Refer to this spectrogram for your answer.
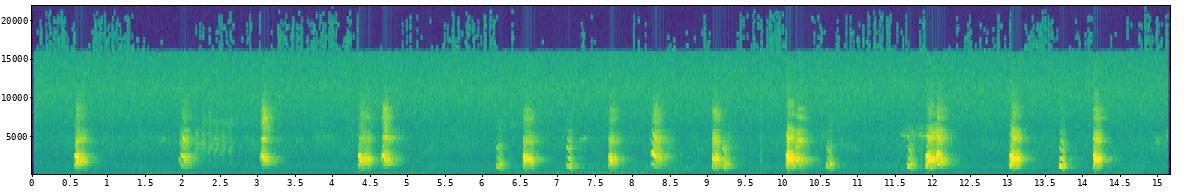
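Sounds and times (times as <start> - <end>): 
jackdaw calling: 0.5 - 1.1, 1.9 - 3.5, 4.2 - 5.1, 6.1 - 14.6.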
